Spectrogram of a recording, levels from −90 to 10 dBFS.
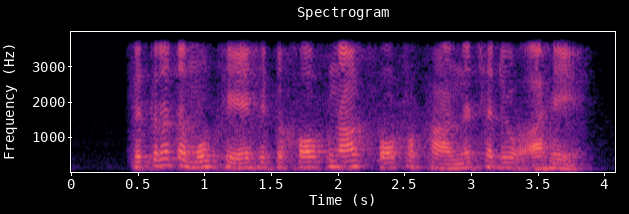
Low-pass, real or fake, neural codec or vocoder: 3.6 kHz; real; none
